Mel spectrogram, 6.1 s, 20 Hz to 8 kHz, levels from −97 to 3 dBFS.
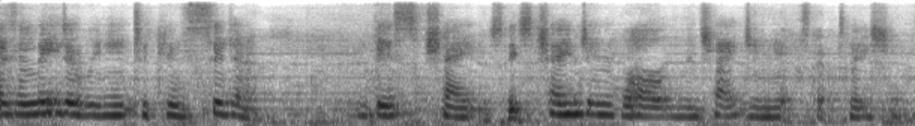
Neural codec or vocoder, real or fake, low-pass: codec, 24 kHz, 1 kbps, SNAC; fake; 7.2 kHz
